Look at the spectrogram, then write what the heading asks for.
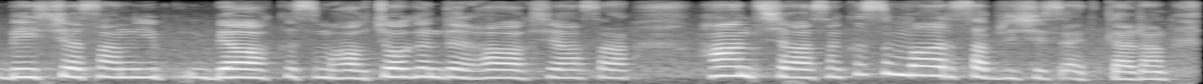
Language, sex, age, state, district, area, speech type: Kashmiri, female, 30-45, Jammu and Kashmir, Ganderbal, rural, spontaneous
